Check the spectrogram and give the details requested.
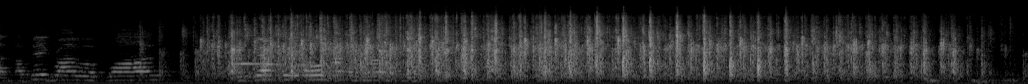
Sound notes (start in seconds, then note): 3.5 applause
